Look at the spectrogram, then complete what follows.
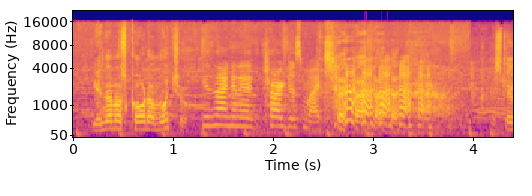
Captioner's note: laughter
